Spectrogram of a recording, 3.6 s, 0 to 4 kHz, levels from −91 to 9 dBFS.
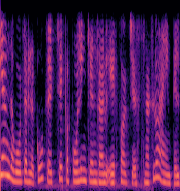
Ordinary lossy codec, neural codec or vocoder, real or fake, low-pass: none; codec, 16 kHz, 2 kbps, X-Codec, HuBERT features, trained on balanced general audio; fake; 3.6 kHz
